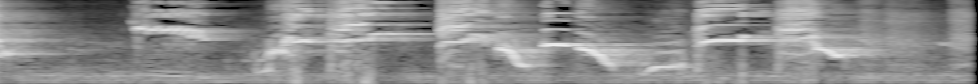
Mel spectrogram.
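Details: Samyong bird giving a lively medley: a brief whistle, then rapid phrases of harsh rasping notes and clear whistles that drop steeply in pitch, with short gaps between phrases.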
